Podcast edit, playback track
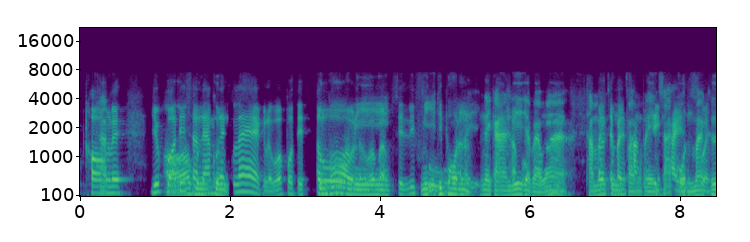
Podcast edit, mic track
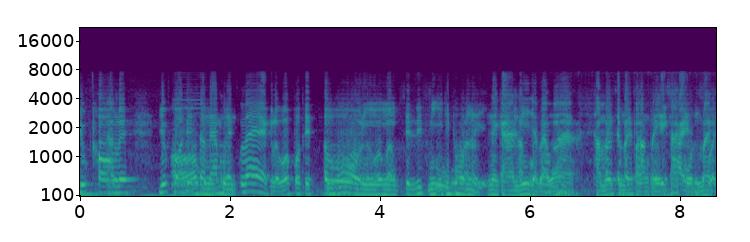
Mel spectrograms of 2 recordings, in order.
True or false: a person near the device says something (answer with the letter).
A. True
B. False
B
